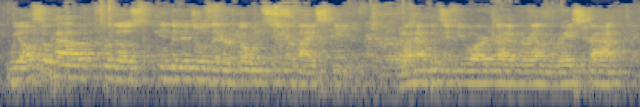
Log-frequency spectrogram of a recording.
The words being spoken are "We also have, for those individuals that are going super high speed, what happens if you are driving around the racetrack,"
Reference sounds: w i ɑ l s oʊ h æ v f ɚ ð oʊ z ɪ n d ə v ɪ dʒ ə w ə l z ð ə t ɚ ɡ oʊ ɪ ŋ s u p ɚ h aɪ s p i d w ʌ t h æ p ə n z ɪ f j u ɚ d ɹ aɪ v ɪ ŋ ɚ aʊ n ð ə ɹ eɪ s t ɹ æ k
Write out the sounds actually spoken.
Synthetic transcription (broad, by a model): w i ɑ l s oʊ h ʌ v f ɚ ð oʊ z ɪ n d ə v ɪ dʒ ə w l z ð ə t ɚ ɡ oʊ ɪ ŋ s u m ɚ h aɪ s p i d w ʌ t h æ p ə n z ɪ f j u ɚ d ɹ aɪ v ɪ ŋ ɚ aʊ n ð ə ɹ eɪ s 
